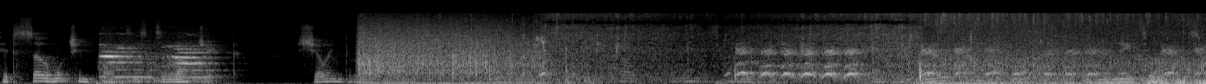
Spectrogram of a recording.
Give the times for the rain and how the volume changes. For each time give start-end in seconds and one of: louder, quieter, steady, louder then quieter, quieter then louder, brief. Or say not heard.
3.5-12.0 quieter then louder.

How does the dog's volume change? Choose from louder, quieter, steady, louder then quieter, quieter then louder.
quieter.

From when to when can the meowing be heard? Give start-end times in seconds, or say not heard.
0.9-2.1.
